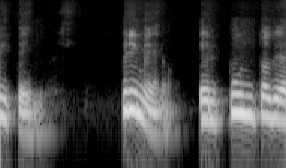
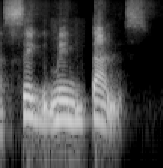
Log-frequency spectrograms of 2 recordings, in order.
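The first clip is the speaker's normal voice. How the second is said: segmentales drawn out slowly, one part after another; segment by segment; 2 semitones higher, slower than usual. Shown as a demonstration. Teacher shows students sounds follow one another, segmentales articulated slowly in sequence. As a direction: say "segmentales" slowly, piece by piece in a line. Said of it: "Así se articula".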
